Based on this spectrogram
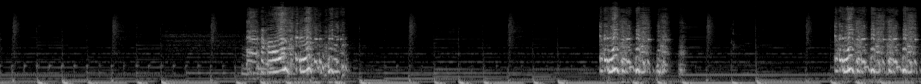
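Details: Three turkey gobbles, rapid rattling bursts about a second long, spaced a few seconds apart, set against continuous soft background music.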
